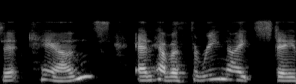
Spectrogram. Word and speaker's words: Cairns: fly to cairns australia and that's how they pronounce it cairns and have a three-night stay there and then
